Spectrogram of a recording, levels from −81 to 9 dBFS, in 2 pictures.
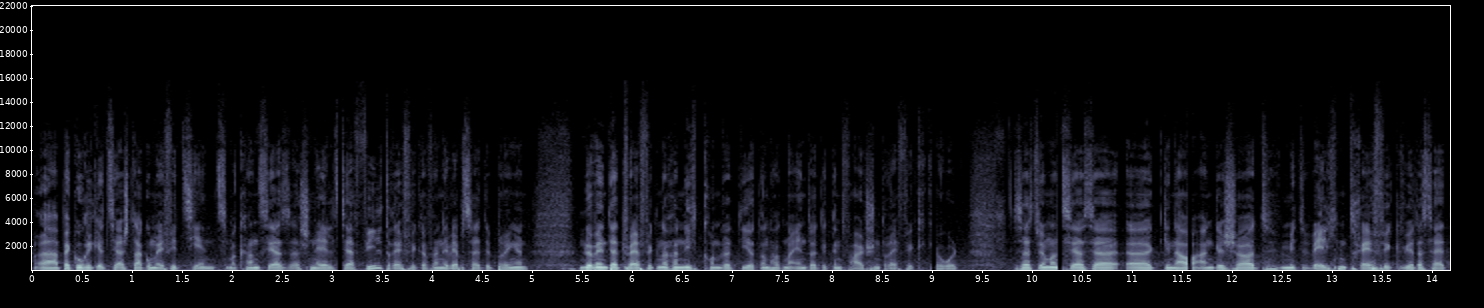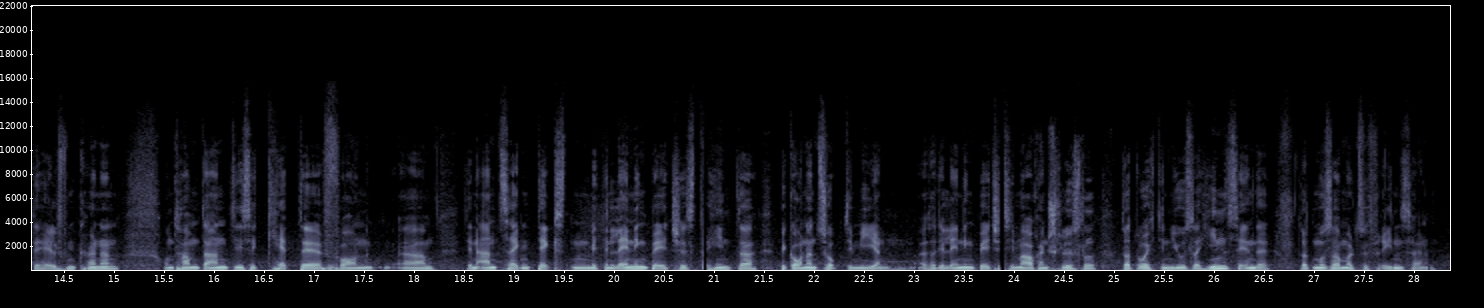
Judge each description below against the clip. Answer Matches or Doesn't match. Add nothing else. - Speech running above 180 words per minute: Matches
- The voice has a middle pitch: Doesn't match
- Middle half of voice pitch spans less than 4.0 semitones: Matches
